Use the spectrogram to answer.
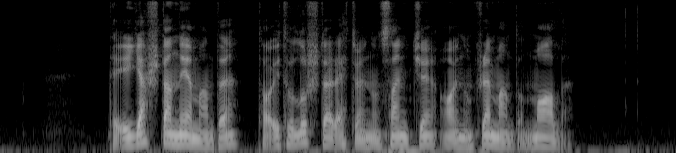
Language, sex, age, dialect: Faroese, male, 36-60, Norðurstreymoy/Eysturoy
